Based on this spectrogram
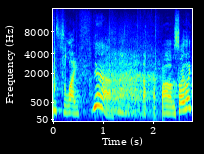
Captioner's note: audience laughing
